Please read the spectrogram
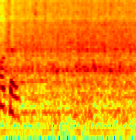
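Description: Steady rush of water pouring from stone fountain spouts into the basin, with a low steady hum underneath.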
